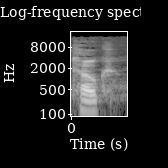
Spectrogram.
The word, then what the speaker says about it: Cook: So it could be pronounced Coke, but he goes by Cook. I actually know a guy in high school named Jake Cook who pronounced it Cook as opposed to Koch or Coke.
